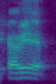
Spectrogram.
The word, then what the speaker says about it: Xavier: my name will be xavier it's spelled that's how it's a spell but in spanish we say javier and at least where i am from there's other ways to pronounce it but um thank you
